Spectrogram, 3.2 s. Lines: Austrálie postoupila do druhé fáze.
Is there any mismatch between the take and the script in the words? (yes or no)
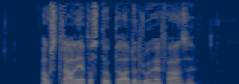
no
